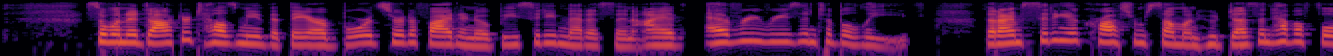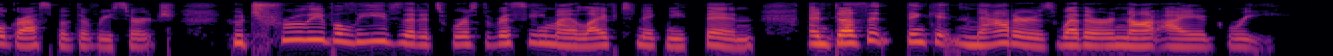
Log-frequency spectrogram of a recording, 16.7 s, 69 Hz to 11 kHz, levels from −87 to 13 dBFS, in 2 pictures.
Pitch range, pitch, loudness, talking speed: 185-240 Hz, 210 Hz, -30 LUFS, 210 wpm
